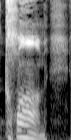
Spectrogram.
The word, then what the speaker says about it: Klohm: Uh, it's called the Clom. Great. Cool name, bro. It's called the Asmodus Clom. K L O H M. Any other way to pronounce that? No. It's called the Clom.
